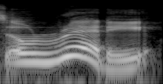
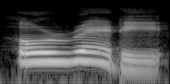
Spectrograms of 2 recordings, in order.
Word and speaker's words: already: 那呃，但第二个人，第这个这个这个第一个人说了，他说但是已经非常接近了，九十八度了，马上就一百了。那 but it's already awfully close。他说现在已经非常接近了。首先注意这个已经这个词，注意发音，叫 already。 already 字母 r 要勾舌，那最后那个 y 呢，在末尾发 e，不要发 a，所以不是 already，是 already。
